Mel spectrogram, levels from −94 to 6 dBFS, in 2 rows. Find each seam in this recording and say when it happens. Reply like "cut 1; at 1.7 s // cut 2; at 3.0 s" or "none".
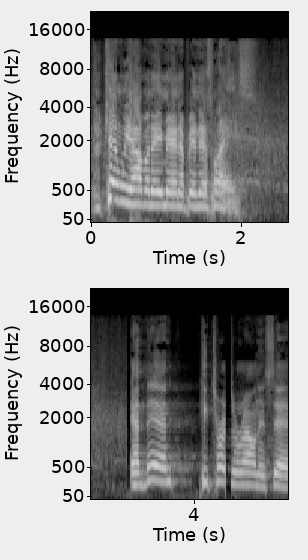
cut 1; at 3.1 s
